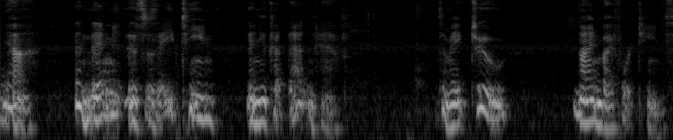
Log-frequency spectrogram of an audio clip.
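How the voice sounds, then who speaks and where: Very wide pitch swings and vocal fry mark this woman's speech, which moves at a very slow pace with long, frequent pauses. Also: fairly low pitch for a woman. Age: 80s+. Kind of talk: craft instruction demo.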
